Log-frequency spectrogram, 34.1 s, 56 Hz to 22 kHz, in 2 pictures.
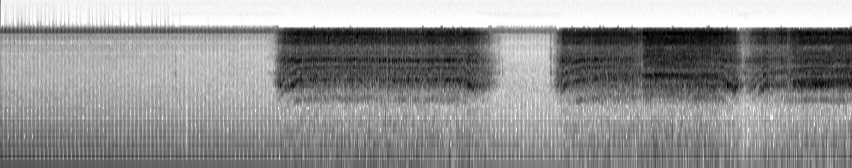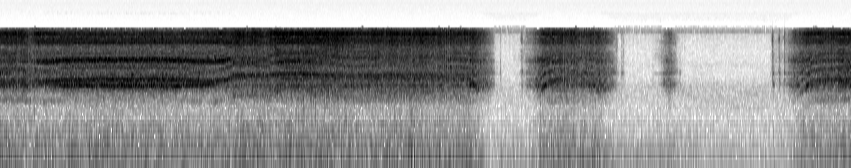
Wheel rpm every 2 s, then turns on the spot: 0, 0, 20, 170, 130, 50, 190, 130, 160, 150, 160, 190, 190, 70, 70, 0, 80.
none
